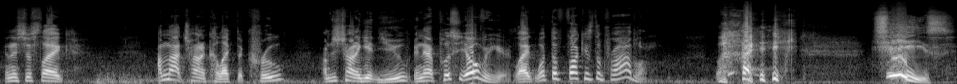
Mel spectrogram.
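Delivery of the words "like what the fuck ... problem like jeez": exasperated outburst. Real, not acted. Exasperated rant at flaky friends.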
